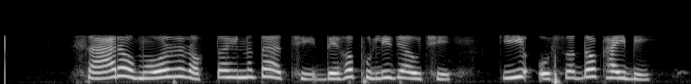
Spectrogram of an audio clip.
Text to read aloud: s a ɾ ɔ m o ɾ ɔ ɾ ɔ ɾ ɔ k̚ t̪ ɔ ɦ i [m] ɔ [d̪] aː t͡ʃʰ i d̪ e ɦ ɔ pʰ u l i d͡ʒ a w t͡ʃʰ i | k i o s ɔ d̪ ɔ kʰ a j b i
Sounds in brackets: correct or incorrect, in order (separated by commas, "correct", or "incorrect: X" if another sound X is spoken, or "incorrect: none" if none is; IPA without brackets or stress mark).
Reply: incorrect: n, incorrect: t̪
